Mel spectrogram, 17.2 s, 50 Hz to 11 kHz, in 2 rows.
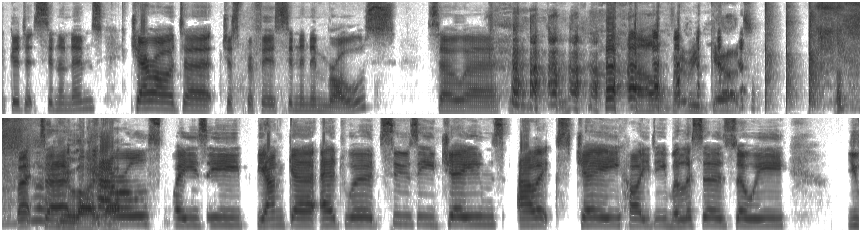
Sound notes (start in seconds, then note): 4.8 laughter; 7.3 claps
